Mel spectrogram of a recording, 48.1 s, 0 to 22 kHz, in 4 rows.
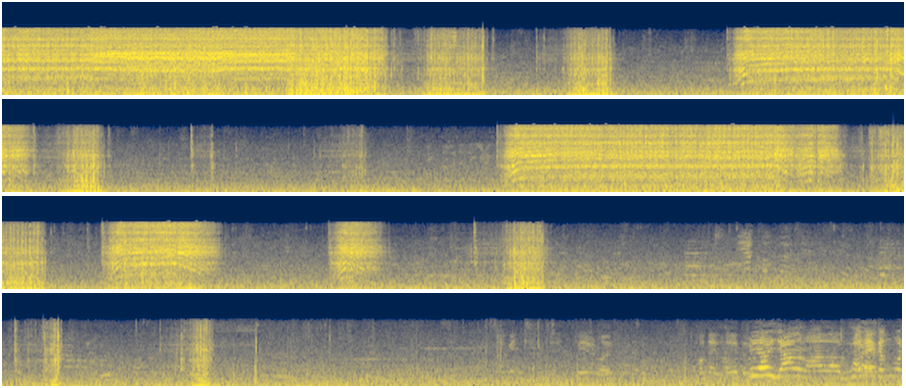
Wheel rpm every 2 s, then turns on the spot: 160, 160, 90, 10, 10, 130, 30, 0, 0, 60, 160, 70, 30, 50, 10, 10, 0, 0, 10, 0, 0, 0, 0, 0.
6-8 12-14 30-32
